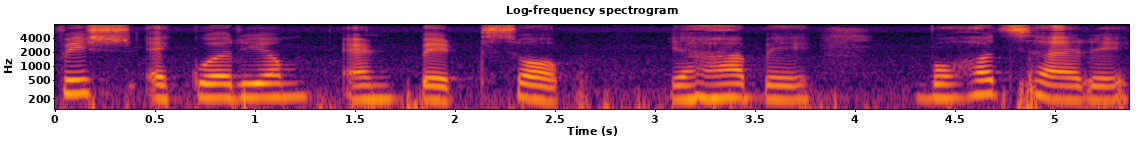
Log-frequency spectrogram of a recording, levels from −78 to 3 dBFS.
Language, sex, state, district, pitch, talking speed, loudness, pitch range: Hindi, female, Odisha, Malkangiri, 205 Hz, 100 wpm, -18 LUFS, 195-215 Hz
